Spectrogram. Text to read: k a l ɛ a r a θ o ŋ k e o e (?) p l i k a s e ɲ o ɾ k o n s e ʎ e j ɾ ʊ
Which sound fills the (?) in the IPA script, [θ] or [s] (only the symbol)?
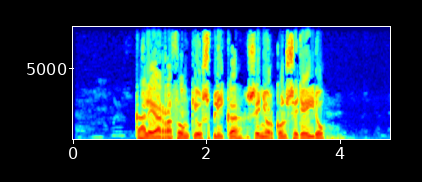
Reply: s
